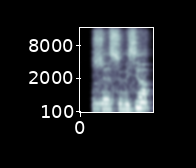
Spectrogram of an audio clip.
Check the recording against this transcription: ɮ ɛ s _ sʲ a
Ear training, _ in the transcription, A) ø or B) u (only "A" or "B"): A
